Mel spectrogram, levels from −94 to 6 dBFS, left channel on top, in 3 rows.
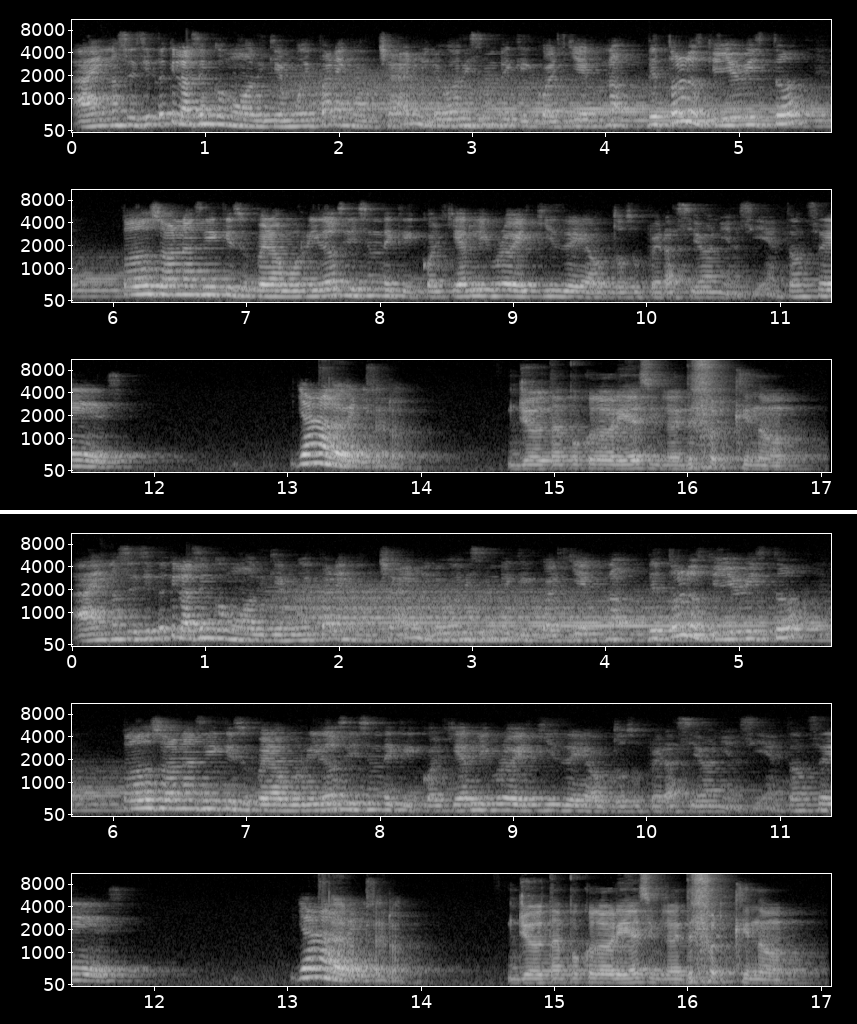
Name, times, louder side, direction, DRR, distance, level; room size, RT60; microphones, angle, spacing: voice 1, 0.0-5.5 6.1-11.7 13.0-13.7, left 2 dB, 40° left, 3 dB, 1.8 m, -26 dB
sound 1, 1.4-9.3, right 1 dB, 55° right, 2.8 m, -34 dB
voice 2, 13.3-13.7 14.7-16.7, right 2 dB, 25° right, 4 dB, 1.2 m, -28 dB
9.1 x 7.7 x 9.0 m, 0.98 s
head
